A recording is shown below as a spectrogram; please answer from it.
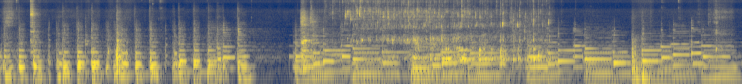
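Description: A cup of water splashes into oats frying in oil in a pan, a running pour heard under prominent background music.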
